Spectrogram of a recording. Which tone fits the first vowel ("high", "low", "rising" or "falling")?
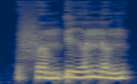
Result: low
